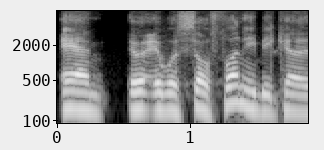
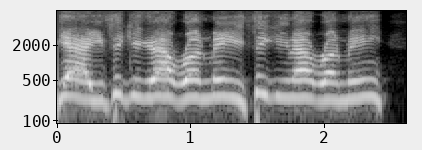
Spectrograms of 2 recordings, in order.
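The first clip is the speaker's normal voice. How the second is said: put-on, very high-pitched hollering yell; 11 semitones higher than usual. Retelling a tackle where the officer yelled at the suspect: imitating a yell. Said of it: "Daryl starts yelling at him".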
